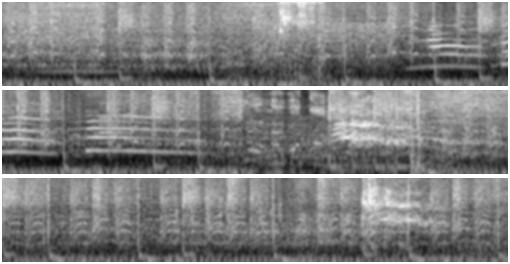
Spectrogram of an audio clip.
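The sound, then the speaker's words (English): A cat in a video meows several times in quick succession, short rising and falling cries clustered together, heard over a steady low background rumble with no one speaking. “mean, let's face it, what life is worth living that doesn't have cat videos, right?”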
